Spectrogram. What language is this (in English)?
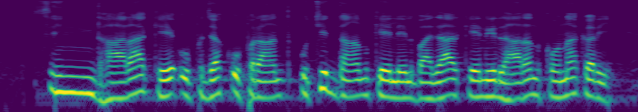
Maithili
